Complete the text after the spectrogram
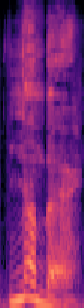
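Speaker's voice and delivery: mock announcer. Vlogger announcing the next countdown entry, mock announcer. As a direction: stretch each word slowly like an announcer.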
